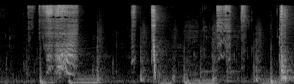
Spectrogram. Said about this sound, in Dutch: Ja, omdat die noedels zo dikkig zijn, dat het, dat het zo lekker slurpt. En dat dat sausje er zo lekker op zit.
